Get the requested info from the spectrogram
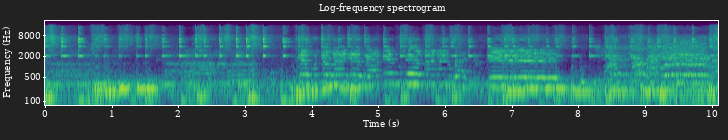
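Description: Haitian Vodou ceremonial song: voices singing, led by a singer on a microphone, over a steady drum beat with percussion keeping time.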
